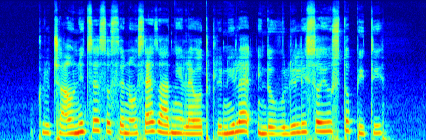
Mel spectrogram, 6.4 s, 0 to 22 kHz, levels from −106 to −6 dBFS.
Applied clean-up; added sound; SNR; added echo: none; none; none; none.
